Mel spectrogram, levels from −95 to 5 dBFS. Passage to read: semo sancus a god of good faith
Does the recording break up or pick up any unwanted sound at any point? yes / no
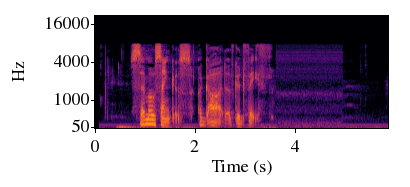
no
